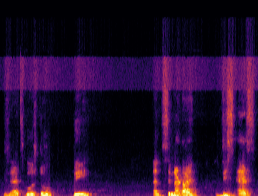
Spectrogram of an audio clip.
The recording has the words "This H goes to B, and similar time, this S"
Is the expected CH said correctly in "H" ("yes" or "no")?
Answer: no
